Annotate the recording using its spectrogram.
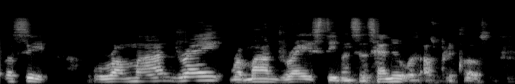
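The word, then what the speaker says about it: Rhamondre Stevenson: Ramondre Stevenson. Did I say it right? Let's see. Ramondre Stevenson.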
